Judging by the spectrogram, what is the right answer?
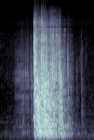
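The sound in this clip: A heavy classroom door, held open with a chair, slams shut. A soft shuffle comes first, then one sharp, loud bang that dies away in a short rumbling tail.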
